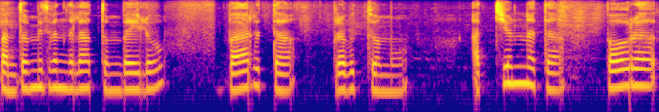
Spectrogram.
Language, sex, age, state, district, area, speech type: Telugu, female, 30-45, Telangana, Hanamkonda, urban, spontaneous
